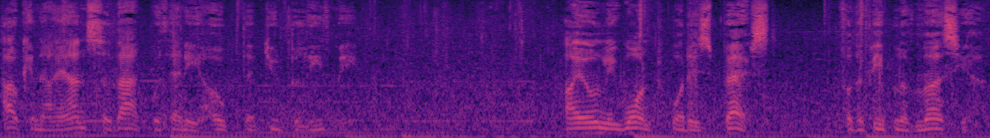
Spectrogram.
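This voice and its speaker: An actor playing an earnest, diplomatic Saxon nobleman in a video game cutscene, measured and pleading. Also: on the low side, fairly even intonation, background noise, lightly acted. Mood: earnest insistence. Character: earnest, diplomatic Saxon thane, would-be king.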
